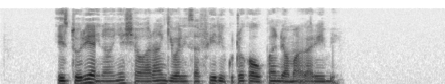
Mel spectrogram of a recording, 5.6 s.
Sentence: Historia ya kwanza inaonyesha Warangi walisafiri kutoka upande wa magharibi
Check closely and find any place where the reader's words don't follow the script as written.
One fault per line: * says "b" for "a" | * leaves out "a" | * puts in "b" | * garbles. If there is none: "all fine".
* leaves out "ya kwanza"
